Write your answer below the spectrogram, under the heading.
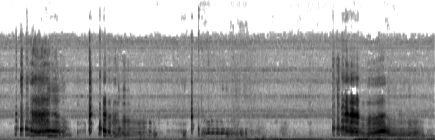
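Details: A female Boston terrier talks back to her owner with crying sounds: a loud whine, clicks, a soft warbling murmur, then two strong rising-and-falling whines with low thumps beneath.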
